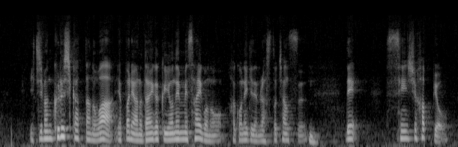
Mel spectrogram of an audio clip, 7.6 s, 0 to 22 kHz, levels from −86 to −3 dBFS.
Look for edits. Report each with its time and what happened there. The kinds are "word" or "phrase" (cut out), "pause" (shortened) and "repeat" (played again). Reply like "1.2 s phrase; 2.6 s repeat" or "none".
none

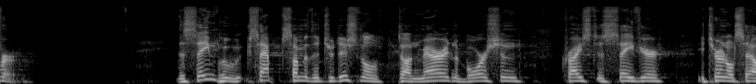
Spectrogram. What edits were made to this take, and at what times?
2.2 s word; 4.0 s word; 4.5 s word

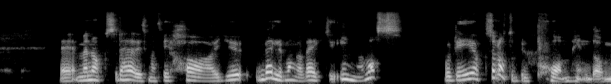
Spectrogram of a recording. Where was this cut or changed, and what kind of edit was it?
none

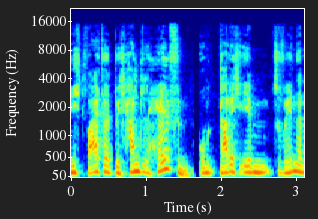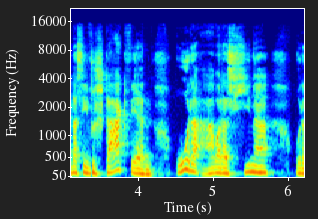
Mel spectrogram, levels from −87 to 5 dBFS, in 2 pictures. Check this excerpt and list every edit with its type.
3.4 s phrase

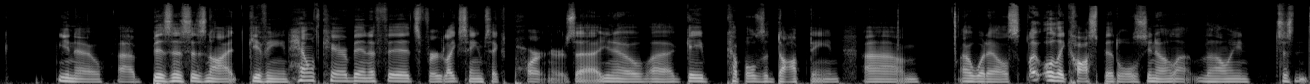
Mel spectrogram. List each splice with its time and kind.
1.1 s pause; 8.5 s pause

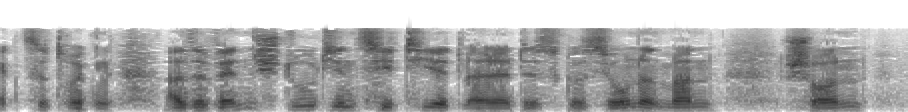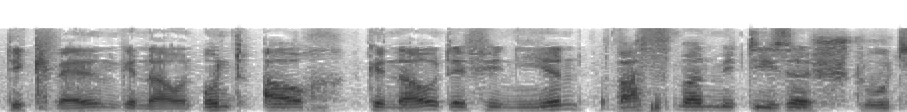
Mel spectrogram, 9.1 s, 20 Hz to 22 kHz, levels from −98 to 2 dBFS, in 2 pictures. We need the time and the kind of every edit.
2.3 s phrase; 3.3 s word; 5.5 s word; 6.3 s pause; 7.5 s pause

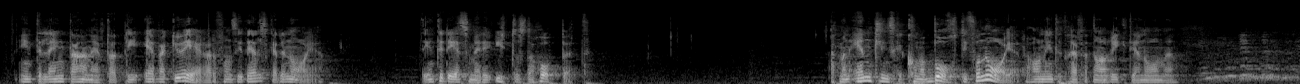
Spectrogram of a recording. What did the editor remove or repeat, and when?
none

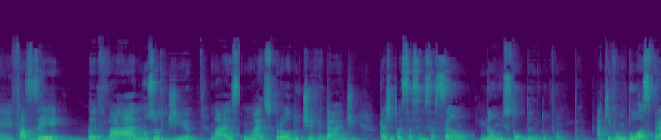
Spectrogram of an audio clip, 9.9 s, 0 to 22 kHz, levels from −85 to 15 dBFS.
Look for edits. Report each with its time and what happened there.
1.3 s word; 2.4 s word; 3.2 s word; 3.6 s word; 5.9 s word; 7.1 s word

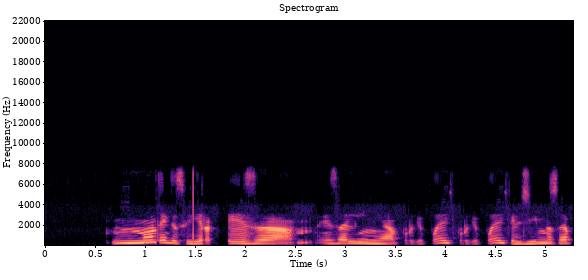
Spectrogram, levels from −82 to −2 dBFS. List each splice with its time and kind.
1.1 s word; 1.7 s pause; 4.1 s repeat

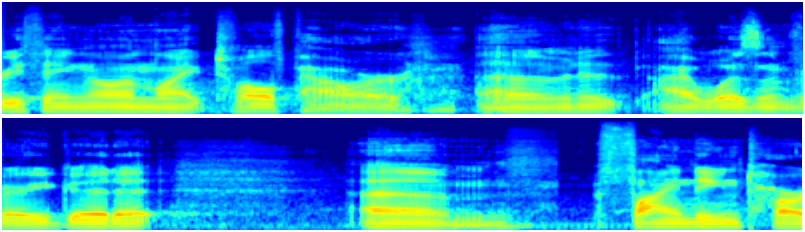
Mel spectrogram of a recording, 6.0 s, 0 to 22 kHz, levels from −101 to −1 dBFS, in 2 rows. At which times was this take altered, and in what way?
2.3 s pause; 5.1 s pause

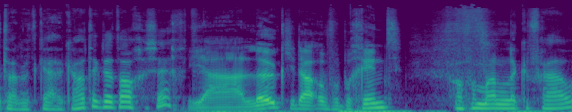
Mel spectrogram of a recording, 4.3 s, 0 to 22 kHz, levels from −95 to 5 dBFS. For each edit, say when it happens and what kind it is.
2.1 s word

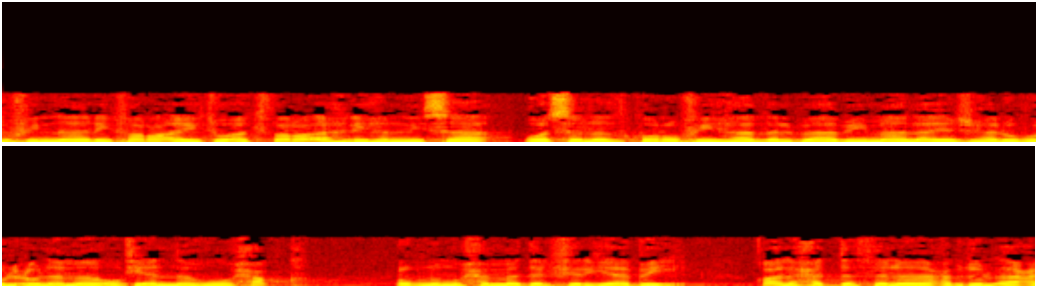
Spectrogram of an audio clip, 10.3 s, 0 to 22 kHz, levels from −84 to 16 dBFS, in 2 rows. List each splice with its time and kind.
2.5 s pause; 5.8 s word; 7.1 s phrase

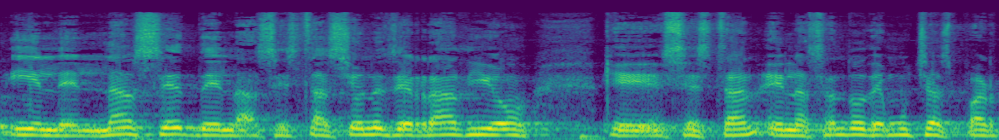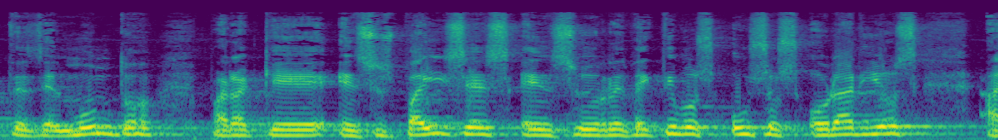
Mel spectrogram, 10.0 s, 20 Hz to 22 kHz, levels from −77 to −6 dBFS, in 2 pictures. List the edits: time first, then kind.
3.0 s word

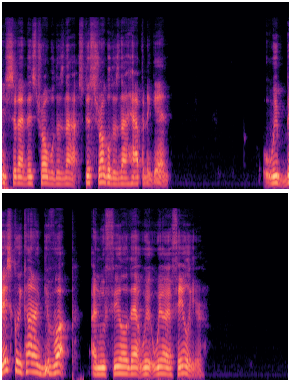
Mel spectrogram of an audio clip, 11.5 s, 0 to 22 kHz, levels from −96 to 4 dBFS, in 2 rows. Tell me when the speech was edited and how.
7.4 s pause

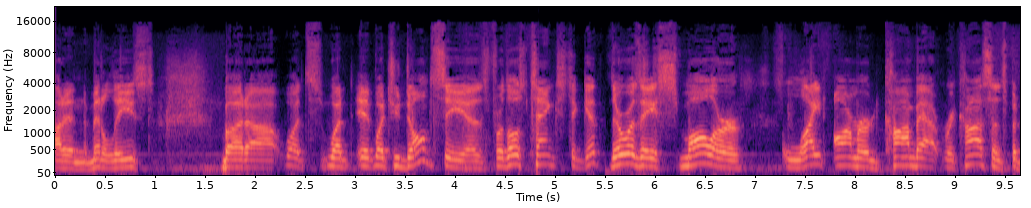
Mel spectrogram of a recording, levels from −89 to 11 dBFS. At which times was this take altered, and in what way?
5.5 s word; 7.3 s word

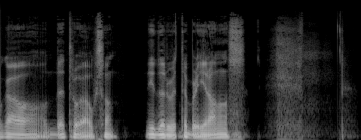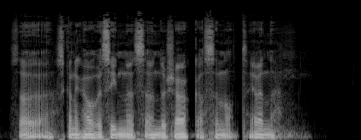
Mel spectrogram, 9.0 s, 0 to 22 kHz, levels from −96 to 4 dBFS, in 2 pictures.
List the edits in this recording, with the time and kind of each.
1.7 s pause

